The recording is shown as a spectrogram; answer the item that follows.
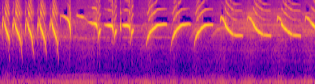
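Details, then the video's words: Canary singing a burst of rapid descending chips, then a string of clear upward-swept whistles repeated about four times per second, bright and high-pitched. "أي كناري يجب أن يسمع صوت هذا الكناري"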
